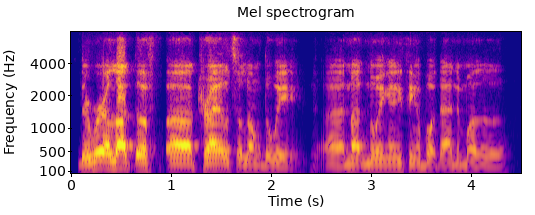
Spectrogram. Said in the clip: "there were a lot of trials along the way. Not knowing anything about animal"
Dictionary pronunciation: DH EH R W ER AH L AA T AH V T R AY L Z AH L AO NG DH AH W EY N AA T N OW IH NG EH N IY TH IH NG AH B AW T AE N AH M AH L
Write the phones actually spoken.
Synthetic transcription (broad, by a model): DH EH R W ER AH L AA T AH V T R AY L S AH L AO NG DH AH W EY N AA T N OW IH NG EH N IY TH IH NG AH B AW T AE N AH M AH L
